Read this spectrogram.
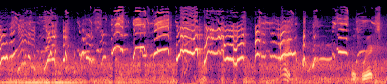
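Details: Siberian huskies, a family group with puppies, in Oregon. Wavering, whiny yodel-like cries slide up and down over a low hum at the start, and a person's voice is mixed in.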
